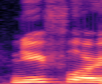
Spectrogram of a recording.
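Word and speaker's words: Nu Flow: New Flow is spelled N-U space F-L-O-W. And Big Brothers is spelled big, obviously, but Brothers is B-R-O-V-A-Z.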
